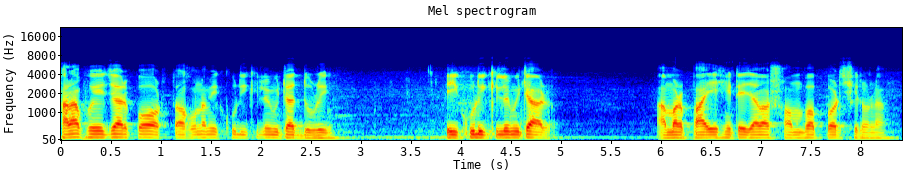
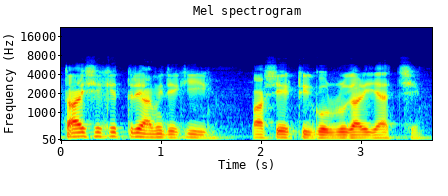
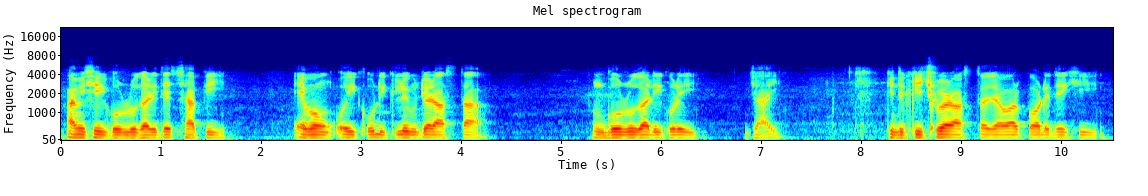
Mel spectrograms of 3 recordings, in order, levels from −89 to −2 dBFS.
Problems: none marked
